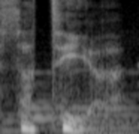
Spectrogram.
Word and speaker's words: Satya: The ancient principle behind this transformation is called Sattva, pronounced as Satya, which means truth or authenticity.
